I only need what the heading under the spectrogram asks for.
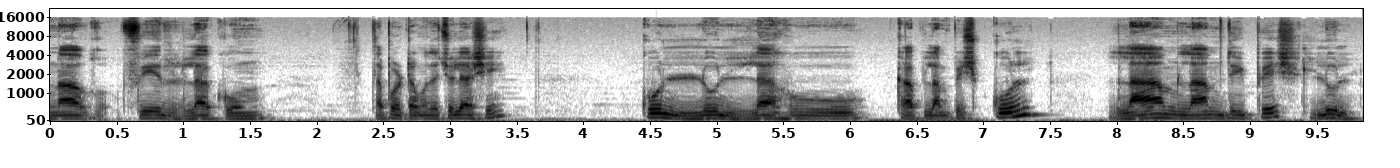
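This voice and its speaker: A man teaching Quran reading. He spells out letters and vowel marks step by step, then recites the words slowly. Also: medium pitch, mellow.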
